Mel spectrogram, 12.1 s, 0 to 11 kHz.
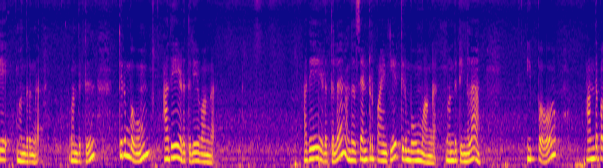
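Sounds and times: person speaking: 0.0 - 9.8
steady low hum: 0.0 - 12.0.

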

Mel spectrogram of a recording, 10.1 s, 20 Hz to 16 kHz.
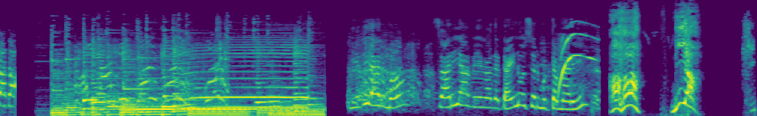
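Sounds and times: child squealing: 7.5 - 9.3.

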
